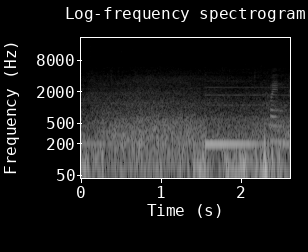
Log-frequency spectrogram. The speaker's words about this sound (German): Das Rauschen der Wellen dringt an meine Ohren.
